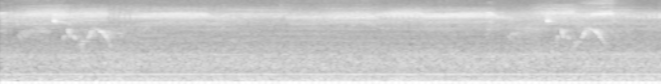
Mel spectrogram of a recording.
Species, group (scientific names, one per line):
Magicicada tredecassini
Cicadidae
